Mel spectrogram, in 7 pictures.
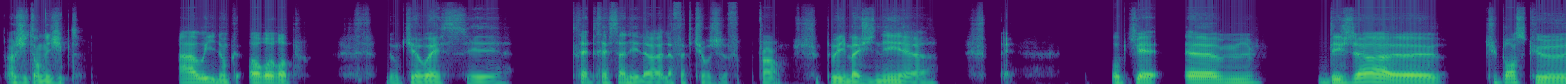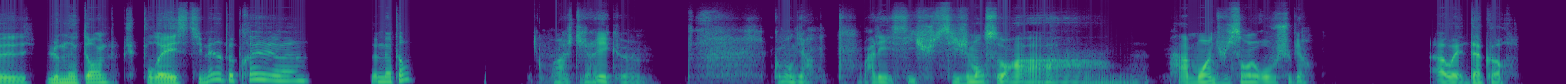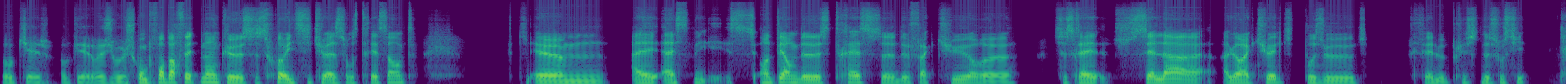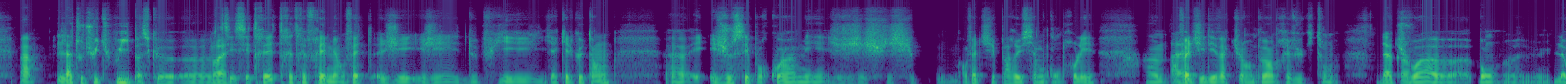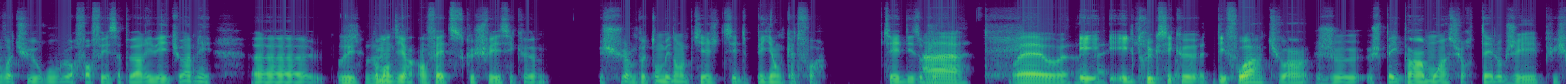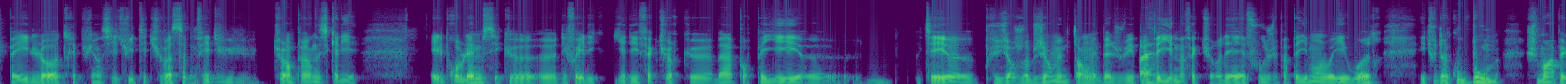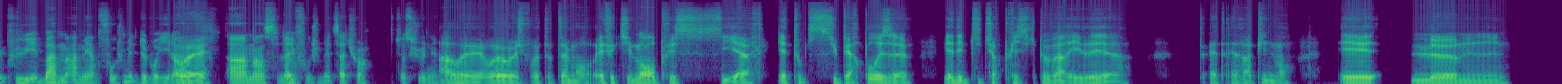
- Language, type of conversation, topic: French, advice, Comment gérer le stress provoqué par des factures imprévues qui vident votre compte ?
- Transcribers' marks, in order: drawn out: "à"; chuckle; stressed: "boom"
